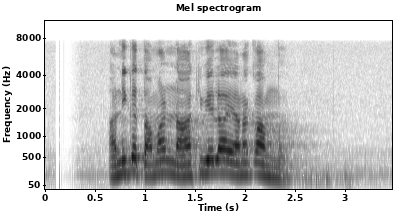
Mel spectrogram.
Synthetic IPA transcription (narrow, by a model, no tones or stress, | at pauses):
anikət̪amanːaːkiʋelaːjanəkamːə̰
